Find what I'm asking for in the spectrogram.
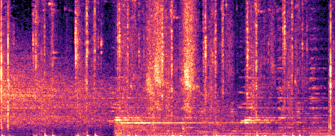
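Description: Horses galloping in the Mount and Blade Bannerlord video game, rhythmic thudding hoofbeats, sparse at first and then joined by a dense rumble of battle noise.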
